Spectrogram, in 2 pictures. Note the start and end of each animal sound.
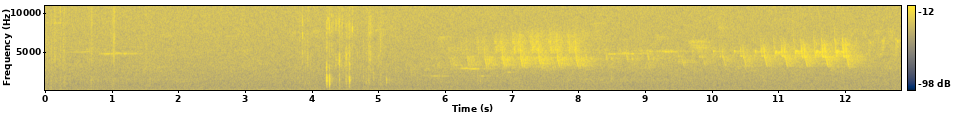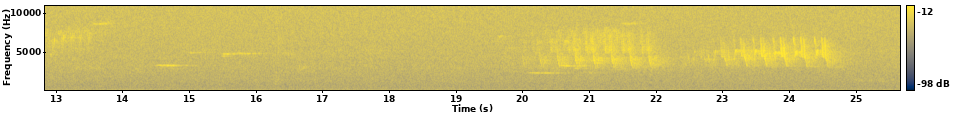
0.2s-1.6s: Black-throated Green Warbler (Setophaga virens)
5.6s-6.7s: Hermit Thrush (Catharus guttatus)
5.9s-8.2s: Ovenbird (Seiurus aurocapilla)
8.4s-10.0s: Black-throated Green Warbler (Setophaga virens)
9.8s-12.4s: Ovenbird (Seiurus aurocapilla)
11.9s-14.0s: Blackburnian Warbler (Setophaga fusca)
14.4s-15.3s: Hermit Thrush (Catharus guttatus)
15.1s-16.3s: Black-throated Green Warbler (Setophaga virens)
19.6s-25.0s: Ovenbird (Seiurus aurocapilla)
19.9s-21.4s: Hermit Thrush (Catharus guttatus)
20.2s-21.8s: Blackburnian Warbler (Setophaga fusca)

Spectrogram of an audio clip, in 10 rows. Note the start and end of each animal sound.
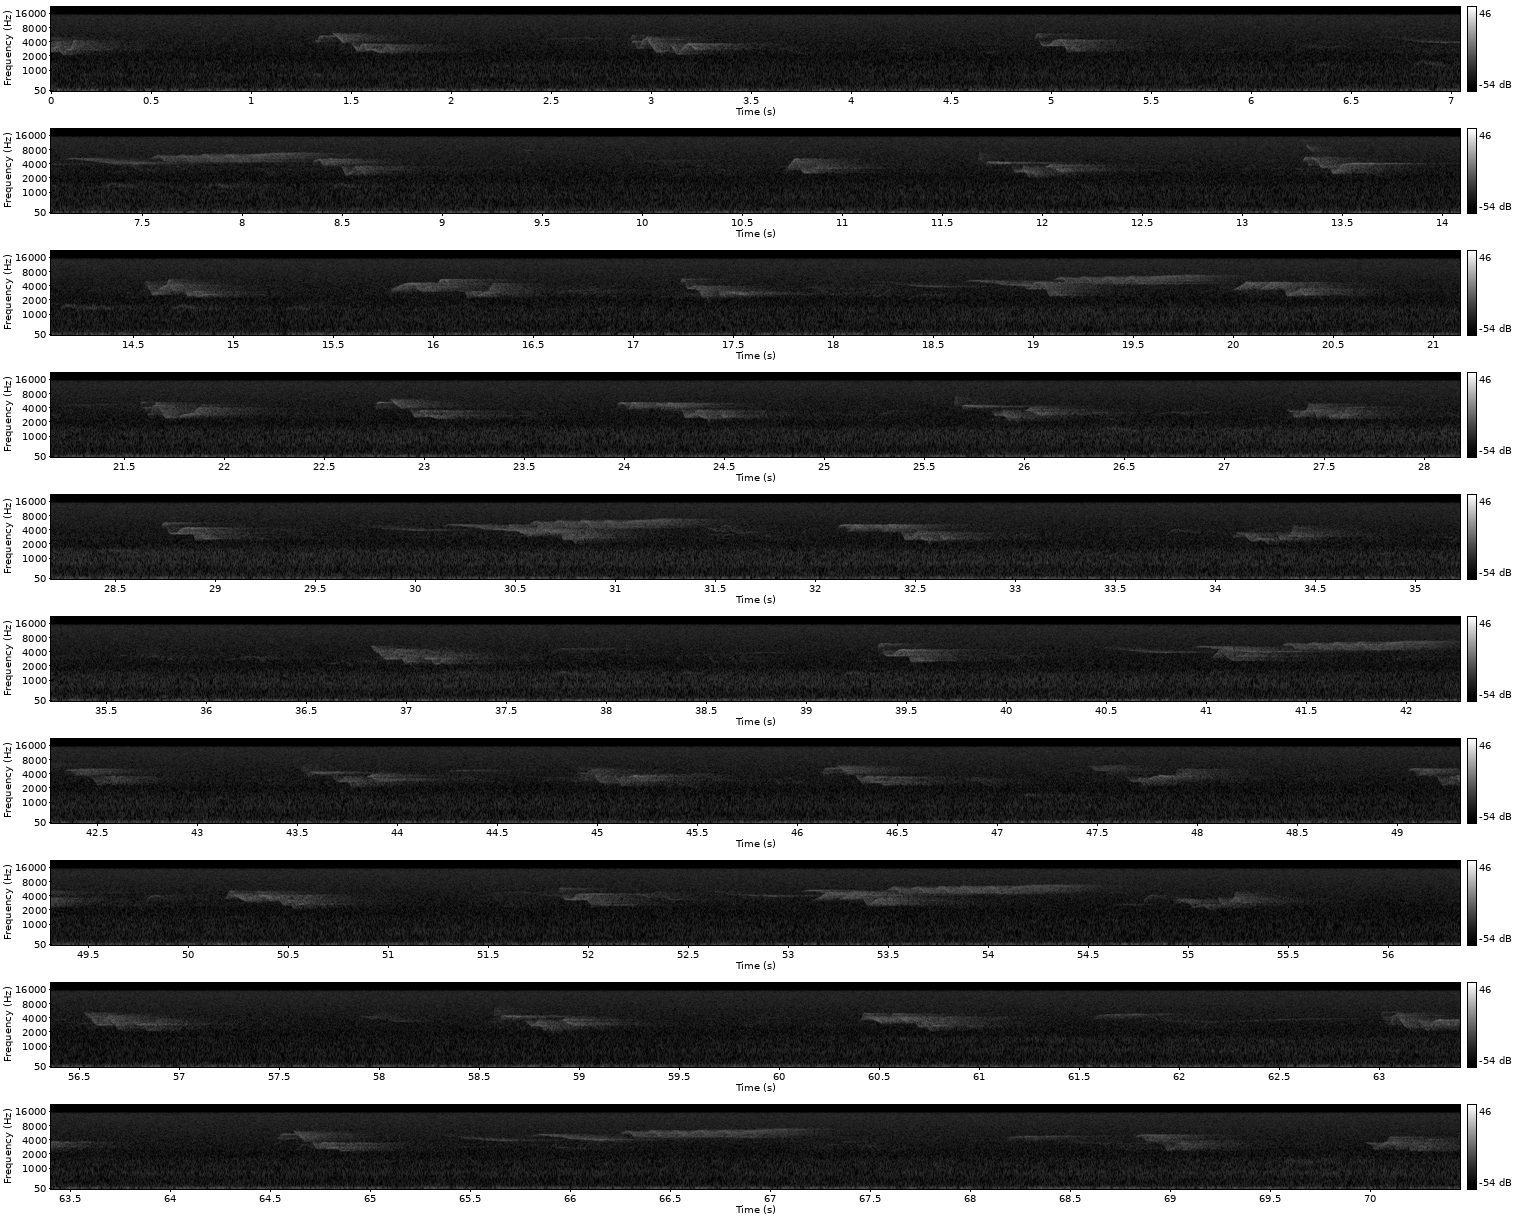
0.0s-3.4s: Red-eyed Vireo (Vireo olivaceus)
4.7s-63.5s: Red-eyed Vireo (Vireo olivaceus)
6.6s-8.6s: Black-throated Blue Warbler (Setophaga caerulescens)
6.7s-8.6s: American Crow (Corvus brachyrhynchos)
13.9s-15.8s: American Crow (Corvus brachyrhynchos)
18.2s-20.1s: Black-throated Blue Warbler (Setophaga caerulescens)
29.6s-31.7s: Black-throated Blue Warbler (Setophaga caerulescens)
37.6s-39.1s: Eastern Wood-Pewee (Contopus virens)
40.3s-42.5s: Black-throated Blue Warbler (Setophaga caerulescens)
52.5s-54.7s: Black-throated Blue Warbler (Setophaga caerulescens)
61.4s-63.0s: Eastern Wood-Pewee (Contopus virens)
64.4s-70.5s: Red-eyed Vireo (Vireo olivaceus)
65.4s-67.3s: Black-throated Blue Warbler (Setophaga caerulescens)
67.9s-69.1s: Eastern Wood-Pewee (Contopus virens)

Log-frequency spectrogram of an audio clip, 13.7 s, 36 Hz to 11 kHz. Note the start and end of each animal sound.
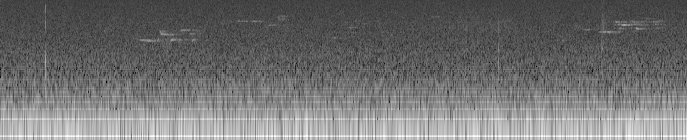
2.7s-4.1s: Hermit Thrush (Catharus guttatus)
4.6s-5.8s: Black-throated Green Warbler (Setophaga virens)
6.5s-7.6s: Hermit Thrush (Catharus guttatus)
8.5s-9.6s: Hermit Thrush (Catharus guttatus)
8.8s-10.4s: Ovenbird (Seiurus aurocapilla)
11.9s-13.7s: Hermit Thrush (Catharus guttatus)

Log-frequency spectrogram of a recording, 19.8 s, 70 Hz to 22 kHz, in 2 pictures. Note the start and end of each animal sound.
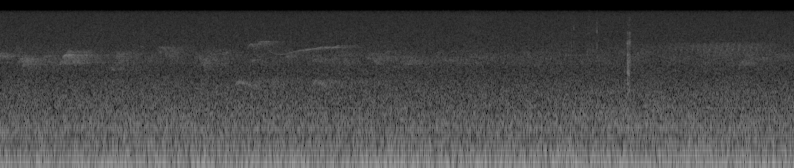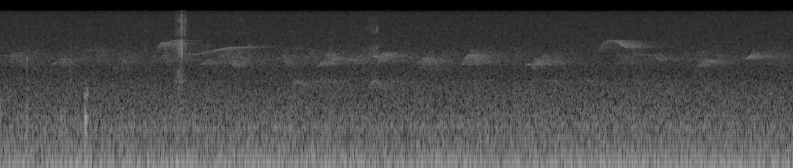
0.0s-1.8s: Scarlet Tanager (Piranga olivacea)
0.0s-19.8s: Red-eyed Vireo (Vireo olivaceus)
3.0s-4.6s: Eastern Wood-Pewee (Contopus virens)
8.1s-9.9s: Pine Warbler (Setophaga pinus)
11.8s-13.3s: Eastern Wood-Pewee (Contopus virens)
13.5s-14.8s: American Crow (Corvus brachyrhynchos)
13.8s-17.0s: Scarlet Tanager (Piranga olivacea)
17.3s-18.1s: Eastern Wood-Pewee (Contopus virens)

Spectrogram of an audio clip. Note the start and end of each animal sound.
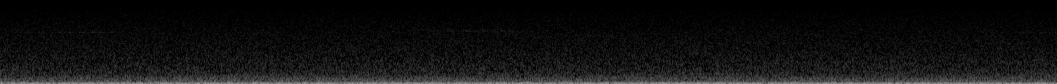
3.9s-5.3s: Yellow-rumped Warbler (Setophaga coronata)

